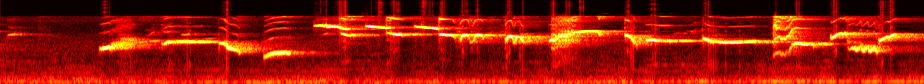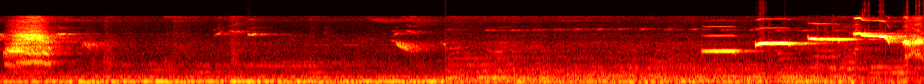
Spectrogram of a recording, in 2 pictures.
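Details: Tutor song of an oriental magpie-robin (kacer) for training caged birds: a rich run of loud, shifting whistles and trills up to high notes, then a pause before short rising whistles return, with a steady low hum beneath.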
